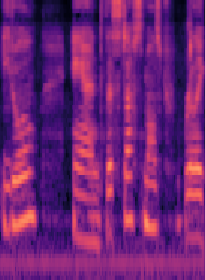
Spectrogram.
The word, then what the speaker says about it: Idôle: And then I have Idôle, which is idol, but in French it's Idôle.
